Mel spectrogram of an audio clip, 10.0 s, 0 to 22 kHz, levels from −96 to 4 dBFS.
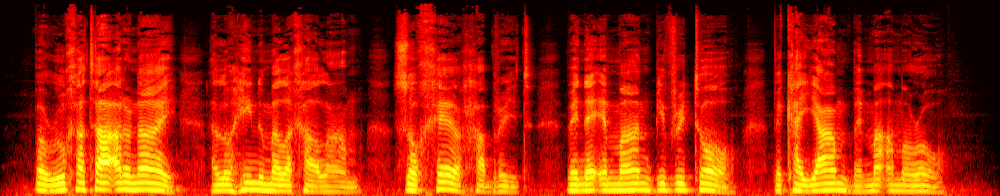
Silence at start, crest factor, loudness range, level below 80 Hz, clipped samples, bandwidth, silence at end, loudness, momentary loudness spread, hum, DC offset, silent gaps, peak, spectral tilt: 0.35 s; 18 dB; 4 LU; -54 dBFS; under 0.1%; 18.5 kHz; 0.55 s; -21 LUFS; 14 LU; none; under 0.1%; none; -4 dBFS; -6.5 dB/octave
